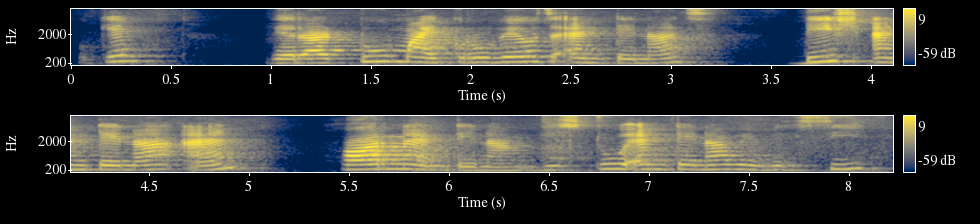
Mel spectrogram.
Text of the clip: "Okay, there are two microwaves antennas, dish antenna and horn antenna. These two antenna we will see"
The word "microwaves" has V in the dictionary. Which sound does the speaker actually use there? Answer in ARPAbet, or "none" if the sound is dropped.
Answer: none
